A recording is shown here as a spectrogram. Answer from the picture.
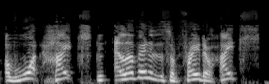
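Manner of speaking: very high-pitched disbelief; high, exasperated questioning; incredulous cry. A narrator's reading. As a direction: cry out in astonished scorn, rising at the end. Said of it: "cried Zaphod".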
